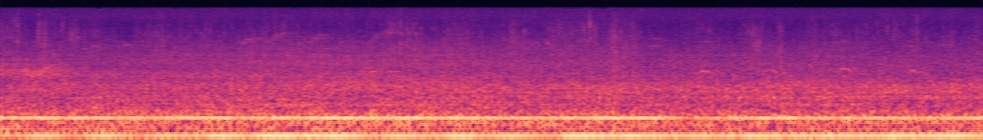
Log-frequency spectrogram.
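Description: Transport ship Shimokita's diesel engines running, a steady low drone with an even hum that does not change.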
